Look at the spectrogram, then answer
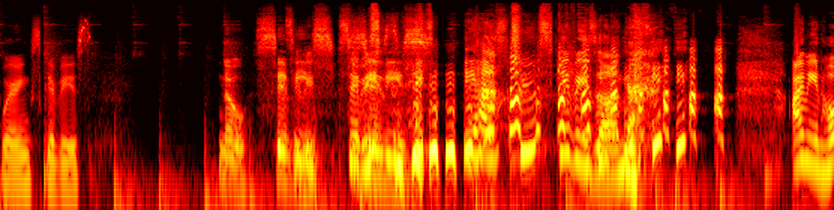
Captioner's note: laugh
